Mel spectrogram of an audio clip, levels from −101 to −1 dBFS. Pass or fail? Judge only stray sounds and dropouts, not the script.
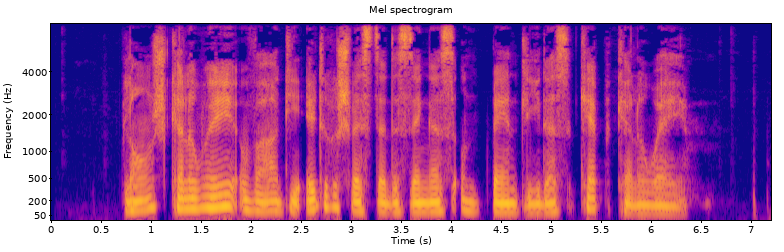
pass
